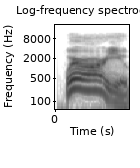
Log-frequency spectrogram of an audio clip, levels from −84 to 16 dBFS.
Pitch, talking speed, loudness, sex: 170 Hz, 290 wpm, -14 LUFS, male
